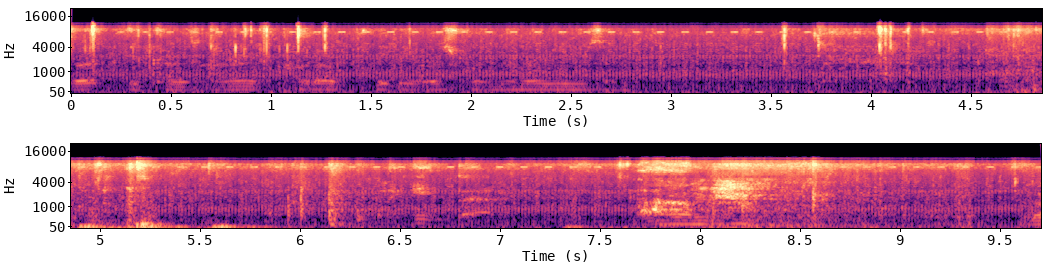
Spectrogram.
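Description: A young man speaks quietly and close to a microphone.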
